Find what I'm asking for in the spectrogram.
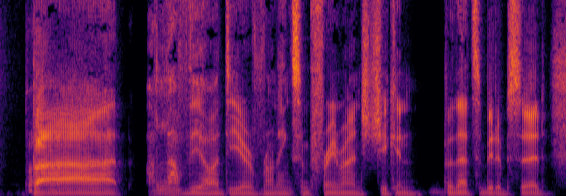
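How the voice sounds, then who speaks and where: Fairly quick delivery from a male speaker with an Australian accent. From South Australia. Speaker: bar owner. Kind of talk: casual interview chat.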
